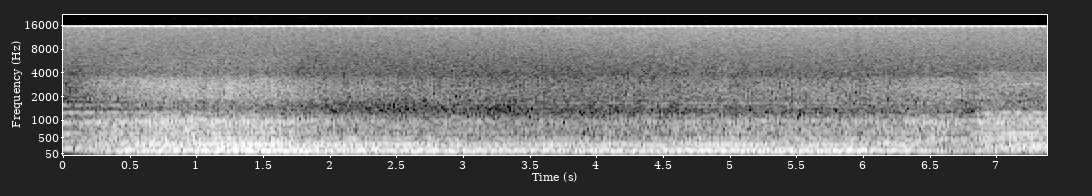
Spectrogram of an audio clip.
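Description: A low, steady rumbling drone that sets in suddenly, giving way near the end to sustained musical tones.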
